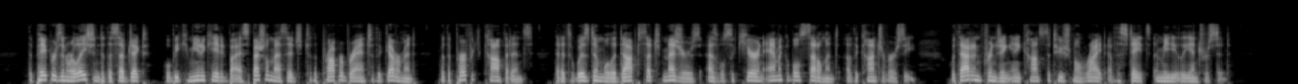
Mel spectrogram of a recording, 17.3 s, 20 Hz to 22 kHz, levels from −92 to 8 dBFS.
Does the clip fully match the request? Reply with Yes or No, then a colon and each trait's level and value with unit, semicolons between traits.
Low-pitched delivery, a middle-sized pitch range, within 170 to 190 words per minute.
Yes: low, 130 Hz; average, 3.5 semitones; average, 175 wpm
